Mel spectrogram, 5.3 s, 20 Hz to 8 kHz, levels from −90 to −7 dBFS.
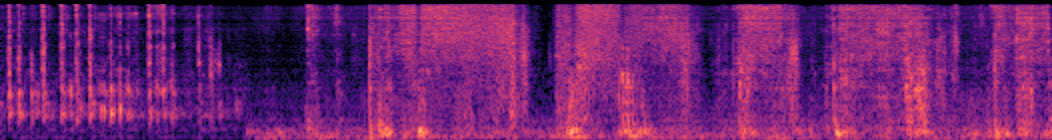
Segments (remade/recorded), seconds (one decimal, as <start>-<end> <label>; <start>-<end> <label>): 0.0-2.3 remade; 2.3-3.2 recorded; 3.2-5.3 remade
